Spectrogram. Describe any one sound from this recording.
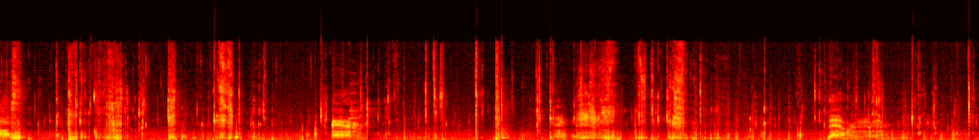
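A man slurps food close to a clip-on microphone.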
